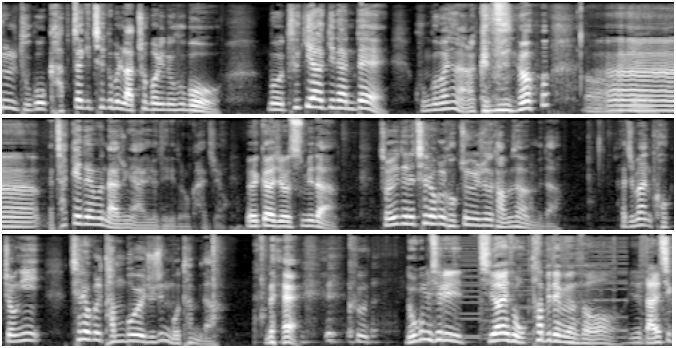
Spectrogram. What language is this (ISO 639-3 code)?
kor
